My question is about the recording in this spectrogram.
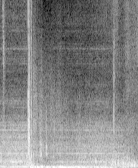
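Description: A round exploding on impact: a sharp blast about half a second in, then a long, deep rumble, with a lighter crack near the end.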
